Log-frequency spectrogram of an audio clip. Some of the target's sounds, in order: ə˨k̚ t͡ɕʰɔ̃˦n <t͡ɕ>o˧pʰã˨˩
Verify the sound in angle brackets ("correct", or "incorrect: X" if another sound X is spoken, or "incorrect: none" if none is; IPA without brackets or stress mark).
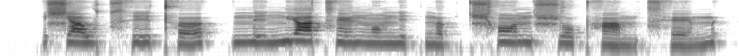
incorrect: ɕ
